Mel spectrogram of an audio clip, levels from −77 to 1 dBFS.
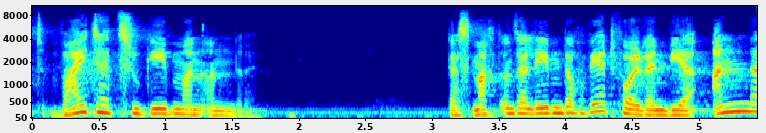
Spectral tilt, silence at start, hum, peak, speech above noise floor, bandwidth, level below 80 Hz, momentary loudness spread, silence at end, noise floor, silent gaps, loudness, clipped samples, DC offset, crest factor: -6 dB/octave; 0 s; none; -2 dBFS; 31 dB; 9.4 kHz; -56 dBFS; 9 LU; 0 s; -49 dBFS; none; -18 LUFS; under 0.1%; under 0.1%; 16 dB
